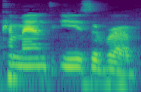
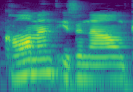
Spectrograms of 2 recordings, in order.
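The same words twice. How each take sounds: First: Comment stressed second, com-MENT, a little softer; verb stress on comment. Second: Comment stressed first, COM-ment; noun stress on comment. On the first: Teacher contrasting with the verb, com-MENT. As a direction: put the weight on MENT in comment. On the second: Teacher correcting student's noun use, COM-ment. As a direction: put the weight on COM in Comment. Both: Shown as a demonstration.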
